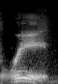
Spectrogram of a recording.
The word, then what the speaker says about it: Reid: It's pronounced Reed, but it's spelled R-E-I-D.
